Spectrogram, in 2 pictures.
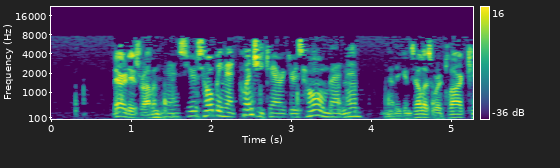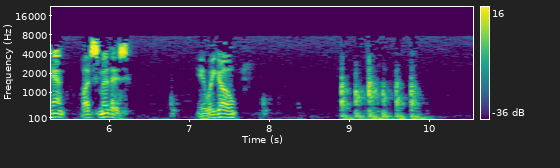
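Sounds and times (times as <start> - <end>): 
speech: 0.8 - 7.8
firm knocking on a room door: 8.8 - 10.1.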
